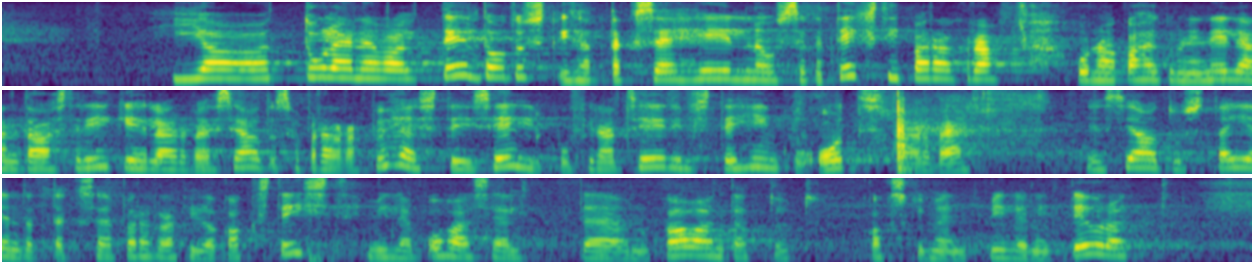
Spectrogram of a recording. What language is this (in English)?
Estonian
